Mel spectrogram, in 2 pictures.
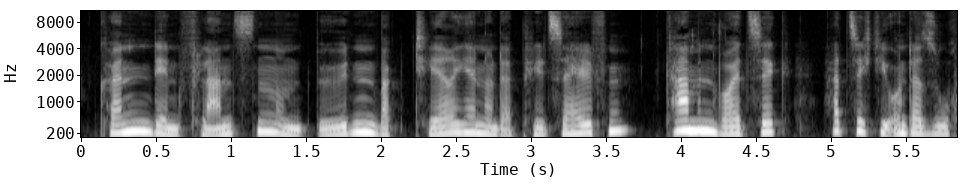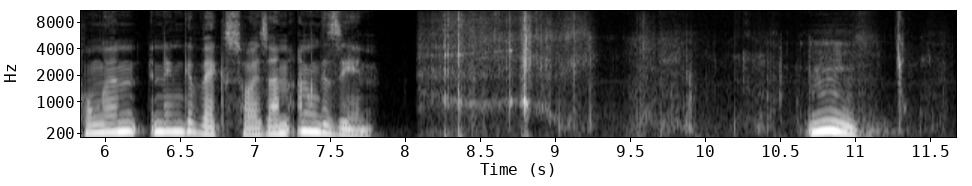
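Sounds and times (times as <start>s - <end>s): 
speech: 0.1s - 8.3s, 10.7s - 11.2s
biting into a big juicy crunchy apple: 8.1s - 11.6s
crackling chewing of apple: 8.2s - 11.6s
person humming an appreciative mmm: 10.6s - 11.4s.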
